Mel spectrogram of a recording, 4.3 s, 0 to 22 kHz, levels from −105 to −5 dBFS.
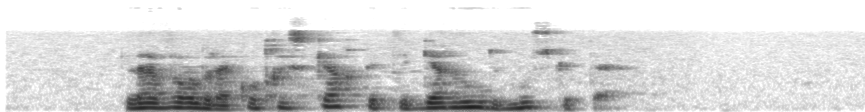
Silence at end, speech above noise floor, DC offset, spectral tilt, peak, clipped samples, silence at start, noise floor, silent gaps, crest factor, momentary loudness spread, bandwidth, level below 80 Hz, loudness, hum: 1.3 s; 51 dB; under 0.1%; -7 dB/octave; -10 dBFS; under 0.1%; 0.65 s; -78 dBFS; none; 20 dB; 14 LU; 7.4 kHz; -74 dBFS; -28 LUFS; none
